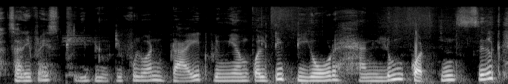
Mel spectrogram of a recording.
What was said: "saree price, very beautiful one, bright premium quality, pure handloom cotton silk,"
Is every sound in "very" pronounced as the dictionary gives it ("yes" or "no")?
no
